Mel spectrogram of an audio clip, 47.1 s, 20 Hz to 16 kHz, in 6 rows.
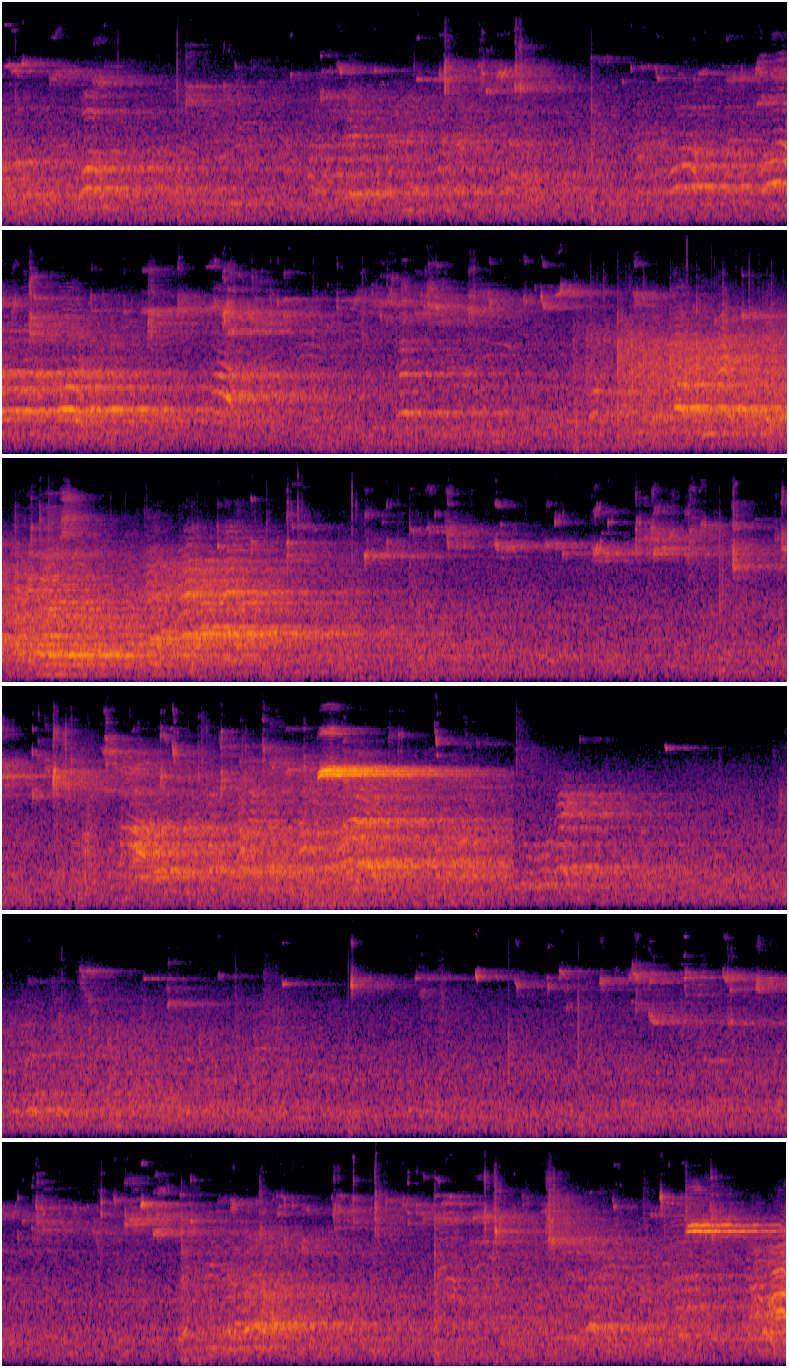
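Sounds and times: shoes squeaking on court: 0.0s - 14.4s, 18.1s - 28.6s, 32.2s - 46.9s
large hall ambience: 0.0s - 47.0s
sneakers squeaking on hardwood: 1.7s - 2.3s, 18.2s - 28.2s, 42.1s - 45.0s.

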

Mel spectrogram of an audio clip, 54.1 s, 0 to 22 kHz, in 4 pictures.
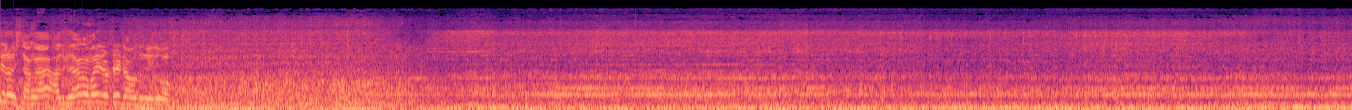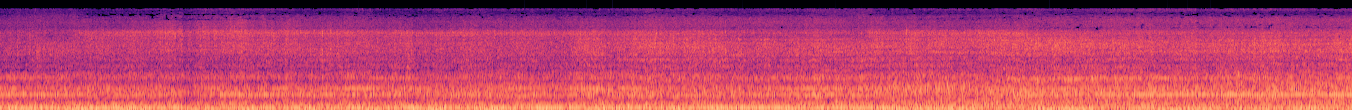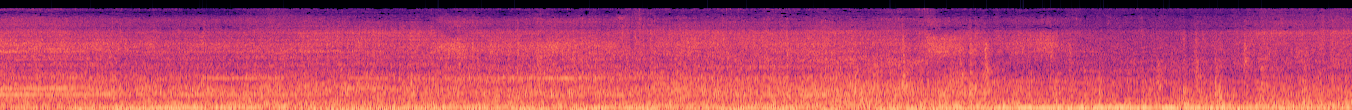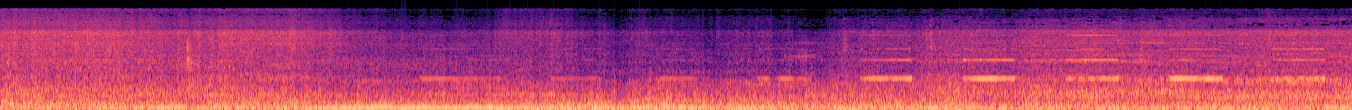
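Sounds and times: high machine whines: 0.0s - 40.6s
harvester and tractor engines humming: 0.0s - 54.0s.

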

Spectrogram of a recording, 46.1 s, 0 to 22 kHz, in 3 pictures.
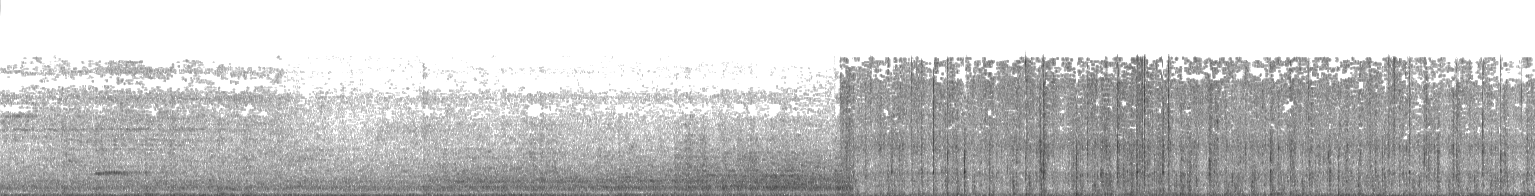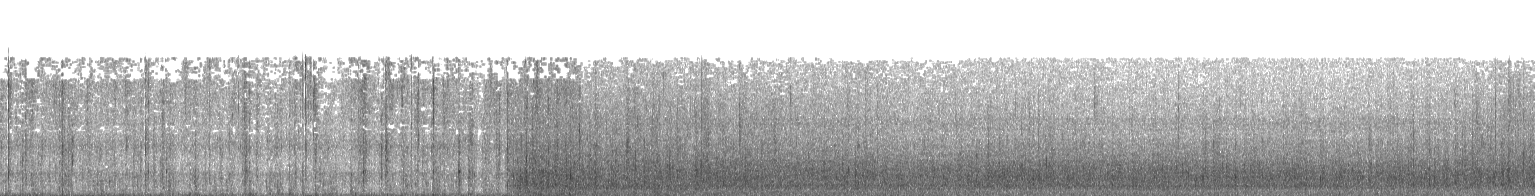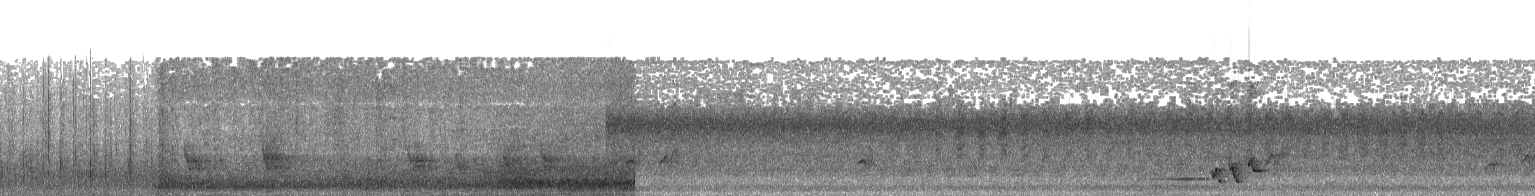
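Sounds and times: tyres on wet road: 0.0s - 39.6s
raindrops splashing on ground: 8.4s - 36.3s.

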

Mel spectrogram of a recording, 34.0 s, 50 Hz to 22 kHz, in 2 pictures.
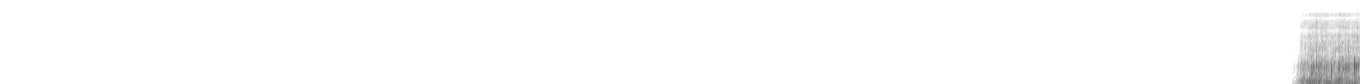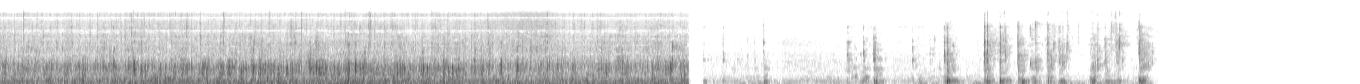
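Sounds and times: water boiling in electric kettle: 16.2s - 25.6s, 27.6s - 31.5s
scattered clicks and knocks: 27.6s - 31.5s.

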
